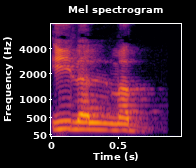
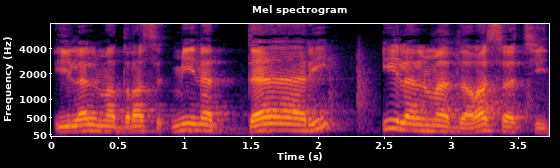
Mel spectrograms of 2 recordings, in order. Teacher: quand on fait la liaison, on prolonge plus la voyelle longue. On passe directement.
